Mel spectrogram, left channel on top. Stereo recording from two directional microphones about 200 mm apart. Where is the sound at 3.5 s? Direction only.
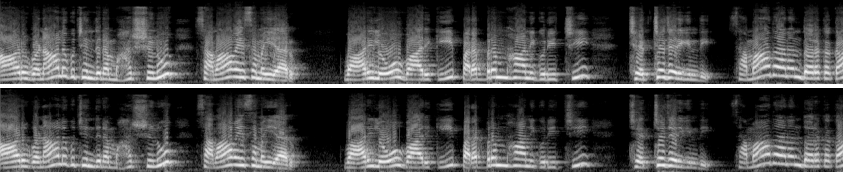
35° left (ahead or behind).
